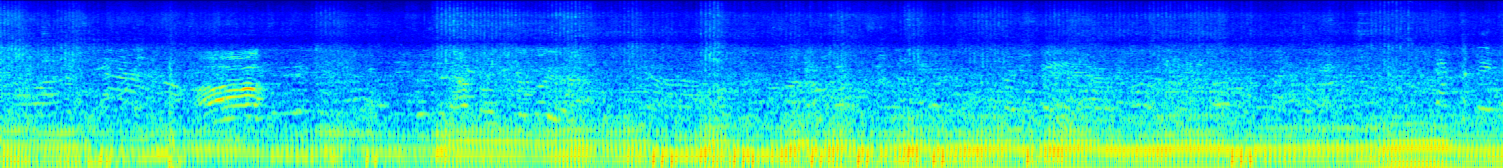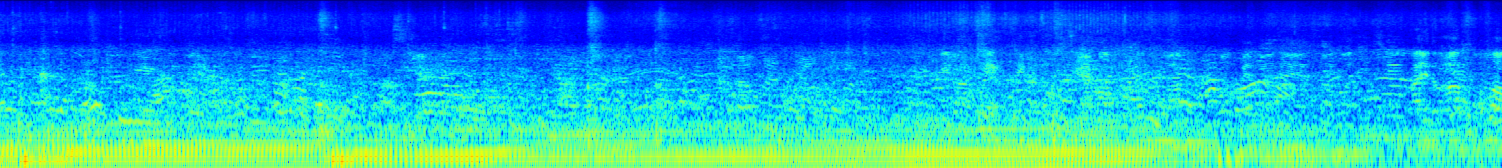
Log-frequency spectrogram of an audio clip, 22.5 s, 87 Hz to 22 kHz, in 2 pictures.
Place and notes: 豐原公有零售市場, Fengyuan Dist., Taichung City - Walking in the market
Very large indoor market, Walking in the market
Taichung City, Taiwan, 22 January 2017, 11:50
